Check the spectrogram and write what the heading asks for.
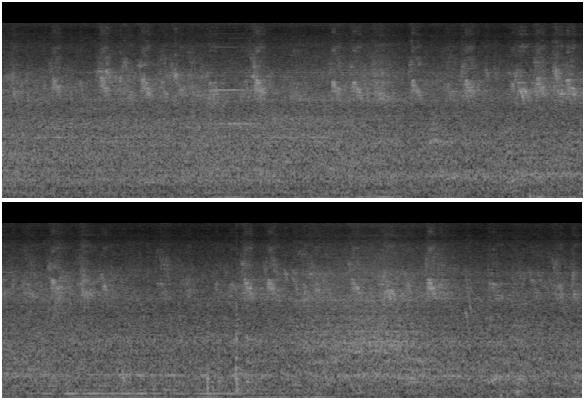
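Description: Small birds chirping in quick, repeated short calls, over a low engine hum from a car moving slowly at low speed.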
